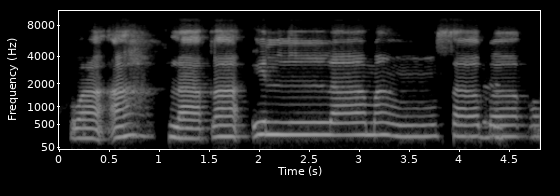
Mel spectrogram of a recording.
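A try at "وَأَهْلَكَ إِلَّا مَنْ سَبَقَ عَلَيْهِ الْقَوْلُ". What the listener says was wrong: jangan berhenti ketika ko illa atau b-nya tunaikan dulu illa masabaqo alaih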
